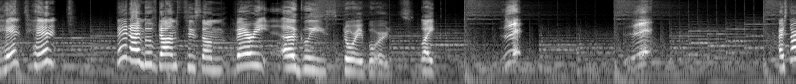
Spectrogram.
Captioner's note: gags; gags again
